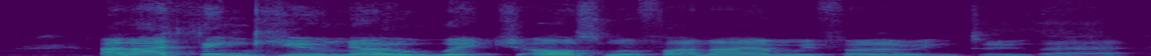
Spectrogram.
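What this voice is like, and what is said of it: Usual voice. Nothing is said of it.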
